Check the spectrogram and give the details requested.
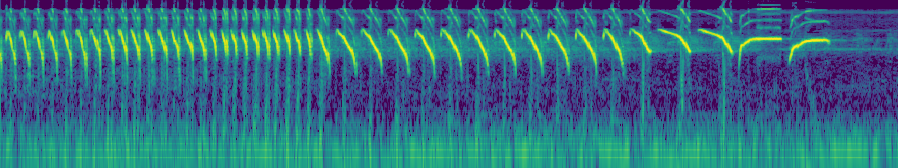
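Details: Canary song opening with a rapid, dense trill of short high notes, slowing into a run of sharp descending whistled sweeps, closing with two drawn-out rising-then-falling whistles before falling silent.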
